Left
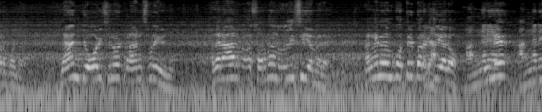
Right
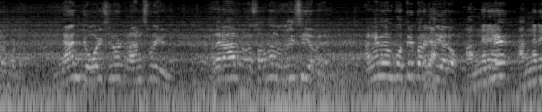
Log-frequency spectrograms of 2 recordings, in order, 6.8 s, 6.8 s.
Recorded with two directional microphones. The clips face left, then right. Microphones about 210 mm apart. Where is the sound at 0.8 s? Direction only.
50° left (ahead or behind).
